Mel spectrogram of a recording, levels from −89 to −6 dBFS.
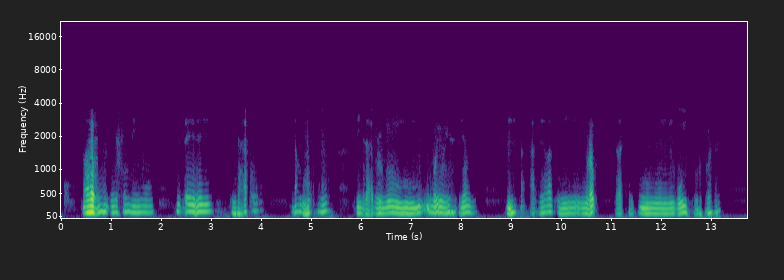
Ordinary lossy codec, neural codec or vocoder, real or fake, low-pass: MP3, 24 kbps; codec, 16 kHz in and 24 kHz out, 0.4 kbps, LongCat-Audio-Codec, four codebook decoder; fake; 3.6 kHz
